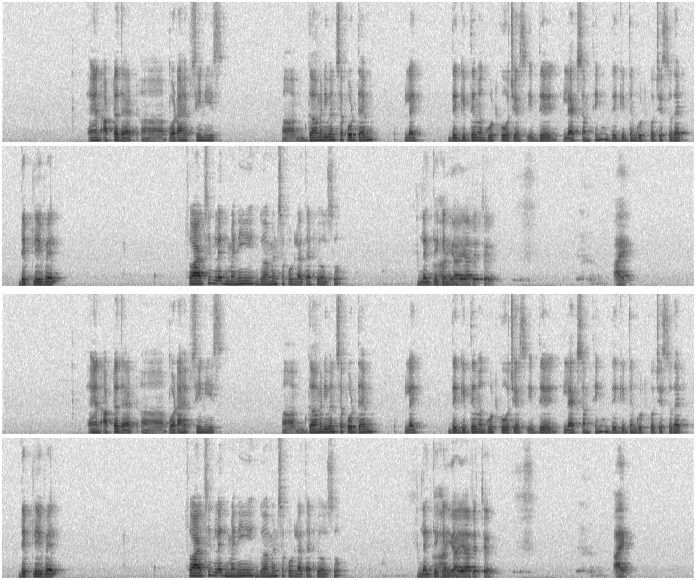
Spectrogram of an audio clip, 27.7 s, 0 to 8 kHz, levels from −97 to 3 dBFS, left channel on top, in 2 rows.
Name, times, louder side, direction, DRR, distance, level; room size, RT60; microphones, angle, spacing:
voice 1, 1.7-4.4 5.6-7.5 8.1-8.3 8.9-13.6 14.2-15.0 17.6-20.6 22.1-22.8 25.3-25.7, equal, ahead, 10 dB, 1.0 m, -24 dB
voice 2, 22.4-23.7 24.2-24.4 26.1-26.3, right 2 dB, 55° right, 8 dB, 3.7 m, -25 dB
24.0 x 12.0 x 4.7 m, 0.39 s
head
